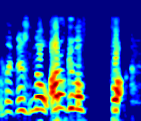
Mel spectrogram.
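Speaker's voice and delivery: high, loud furious shout. Real, not acted. Ranting about breaking sibling loyalty, high loud shout. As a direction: let it explode.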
